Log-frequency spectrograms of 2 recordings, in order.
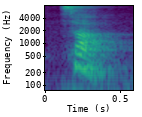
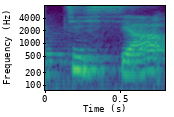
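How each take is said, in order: First: The ending is said as a single tsa sound. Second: The ending is said with an added i sound. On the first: The speaker calls it right. "You just say ца" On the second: The speaker calls it wrong. "or тися"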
